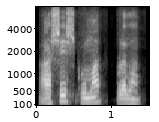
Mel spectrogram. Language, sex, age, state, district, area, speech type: Sanskrit, male, 18-30, Odisha, Bargarh, rural, spontaneous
